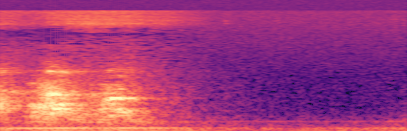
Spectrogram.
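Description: A brief soft human voice sound in the first second, a murmur too unclear to be words, then near silence with a faint low hum.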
